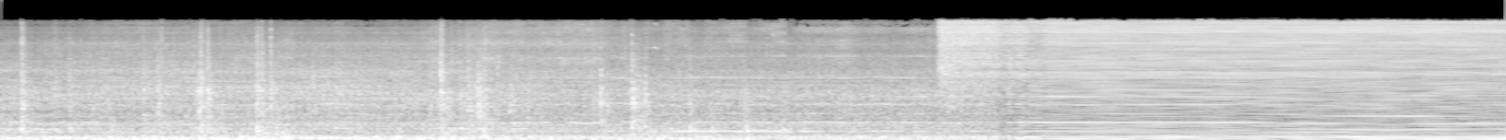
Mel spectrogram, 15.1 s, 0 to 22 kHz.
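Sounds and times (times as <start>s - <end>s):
construction machinery engine rumble: 0.0s - 9.9s.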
